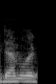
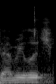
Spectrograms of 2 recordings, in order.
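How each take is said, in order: First: The name ends with a hard 'lik' sound. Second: The name ends with a soft 'lich' sound. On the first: "I like saying Demolik more" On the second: "I know it's Demilich because I'm a Dungeons and Dragons nerd"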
